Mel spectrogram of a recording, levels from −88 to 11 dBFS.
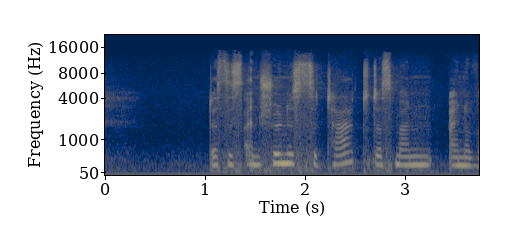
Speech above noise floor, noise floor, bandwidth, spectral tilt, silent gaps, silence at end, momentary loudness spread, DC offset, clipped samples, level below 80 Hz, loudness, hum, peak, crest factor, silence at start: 31 dB; -62 dBFS; 15.5 kHz; -2 dB/octave; none; 0 s; 10 LU; 0.1%; under 0.1%; -60 dBFS; -28 LUFS; none; -14 dBFS; 18 dB; 0 s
